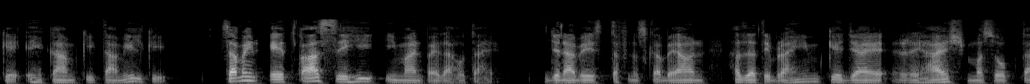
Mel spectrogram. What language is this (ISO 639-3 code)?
urd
